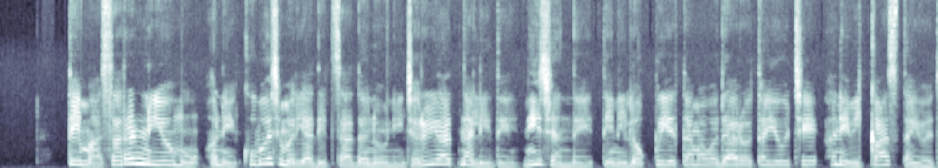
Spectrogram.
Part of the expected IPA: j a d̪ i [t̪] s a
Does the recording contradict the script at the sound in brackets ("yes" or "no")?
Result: no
